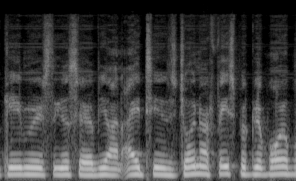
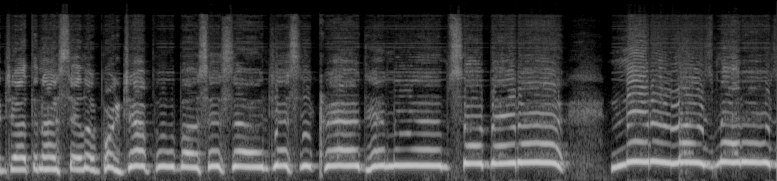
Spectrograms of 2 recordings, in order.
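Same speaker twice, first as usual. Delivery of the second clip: one breath; 10 semitones higher than usual. Shown as a demonstration. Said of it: "read that whole list in one breath".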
